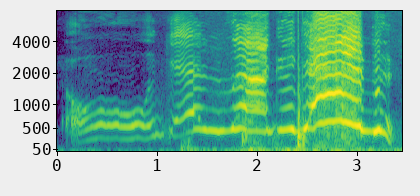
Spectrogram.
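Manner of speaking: long drawn-out shout; frustrated yell. Real, not acted. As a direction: yell it out in disbelief.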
